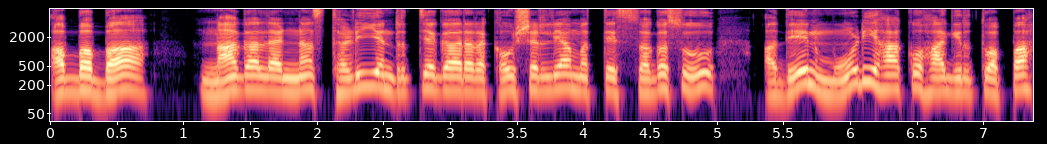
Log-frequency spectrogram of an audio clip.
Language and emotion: Kannada, surprised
